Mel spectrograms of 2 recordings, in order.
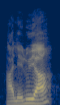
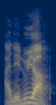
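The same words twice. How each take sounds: The two takes are said the same way.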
